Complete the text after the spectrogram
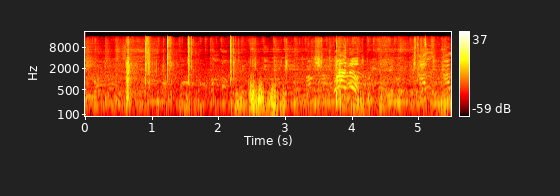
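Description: Shoes stamp and scuff on pavement outdoors.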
